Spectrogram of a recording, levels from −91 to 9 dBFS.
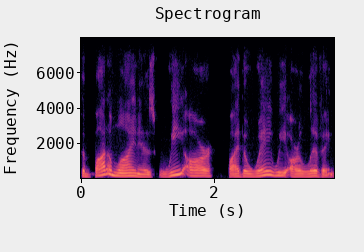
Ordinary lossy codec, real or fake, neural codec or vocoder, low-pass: Opus, 32 kbps; real; none; 7.2 kHz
